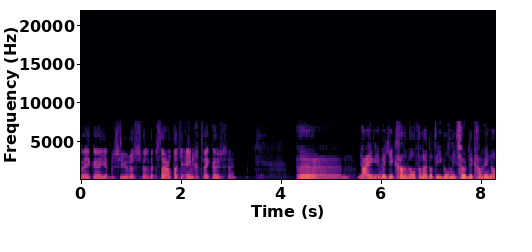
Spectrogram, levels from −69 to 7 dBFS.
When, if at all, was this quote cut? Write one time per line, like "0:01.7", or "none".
none

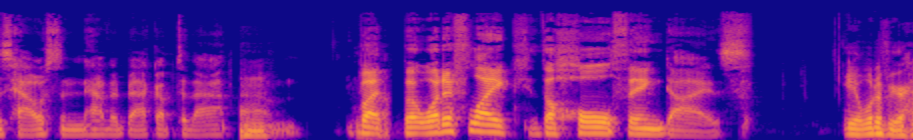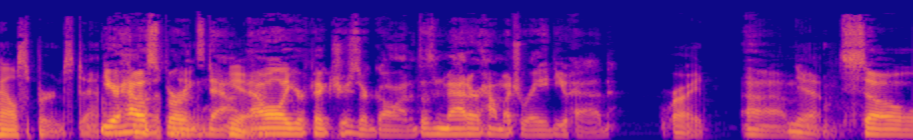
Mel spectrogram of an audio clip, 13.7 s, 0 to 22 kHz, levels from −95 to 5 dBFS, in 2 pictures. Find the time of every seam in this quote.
0:01.8
0:02.9

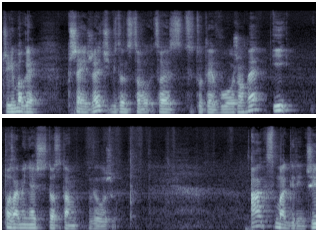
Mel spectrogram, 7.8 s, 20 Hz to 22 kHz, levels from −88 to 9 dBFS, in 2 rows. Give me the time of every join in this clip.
0:03.3

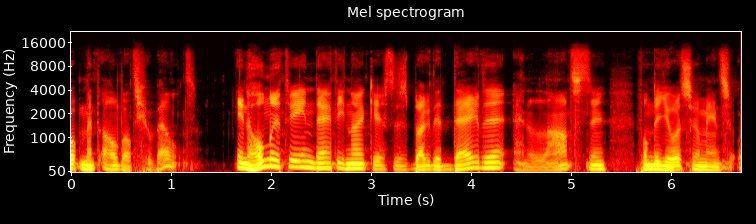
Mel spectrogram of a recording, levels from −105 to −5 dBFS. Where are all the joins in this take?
none

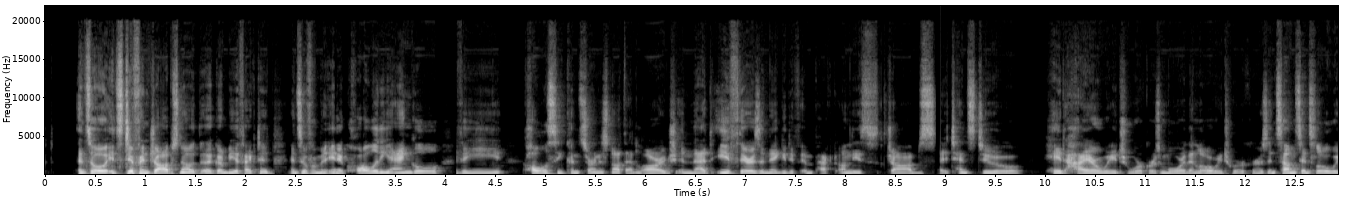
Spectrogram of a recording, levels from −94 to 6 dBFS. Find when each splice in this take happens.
0:02.3
0:04.1

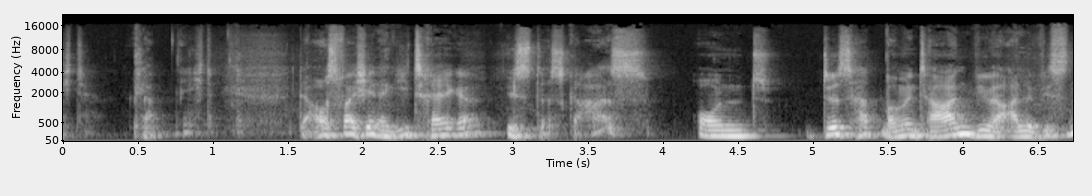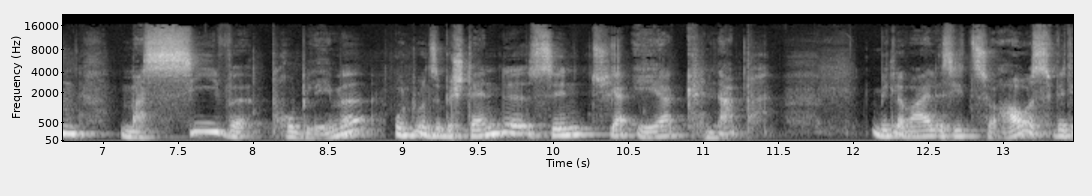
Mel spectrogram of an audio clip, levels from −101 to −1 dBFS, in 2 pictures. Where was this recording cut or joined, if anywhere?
0:08.9

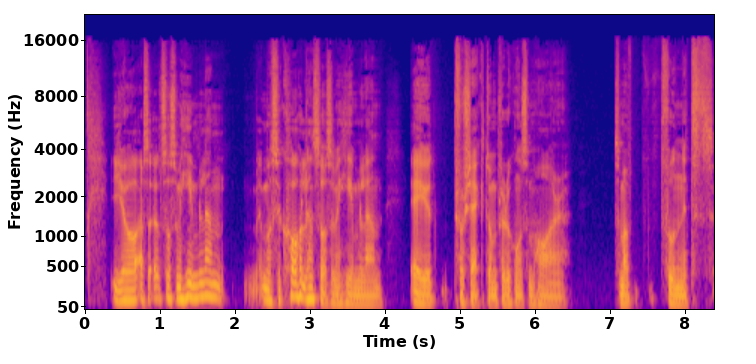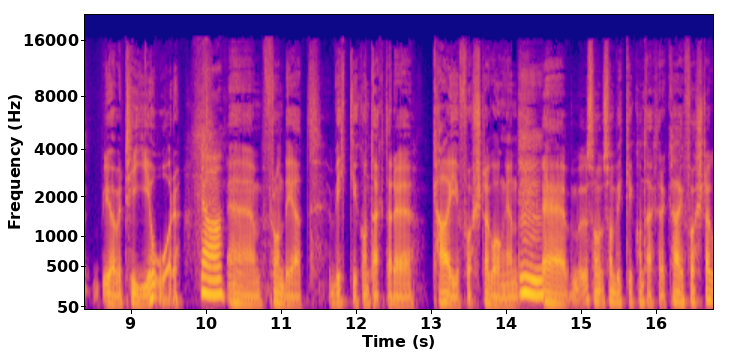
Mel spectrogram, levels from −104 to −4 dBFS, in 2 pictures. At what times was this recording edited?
0:14.2

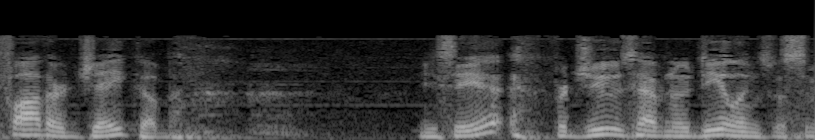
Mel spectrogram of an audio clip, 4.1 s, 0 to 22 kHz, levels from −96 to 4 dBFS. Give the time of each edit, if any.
0:02.7

